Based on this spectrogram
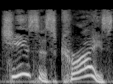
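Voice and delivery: high, drawn-out Jesus Christ; fed up beyond words; slow, high exasperation; exasperated groan. Retold or imitated. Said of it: "I'm like".

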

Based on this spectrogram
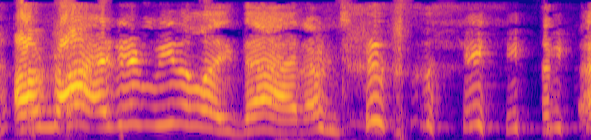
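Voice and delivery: laughing through a flustered apology, pitch up. Real, not acted. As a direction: blurt it out between laughs.

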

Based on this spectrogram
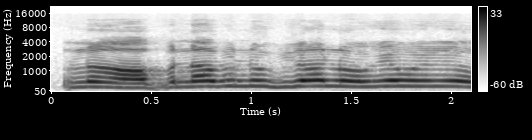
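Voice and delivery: high, loud, drawn-out mock crying; mock wailing. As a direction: wail in exaggerated misery, mocking the losers. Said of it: "अब रोते रहो". (रोने का नाटक, ऊँचे सुर में खींचकर)

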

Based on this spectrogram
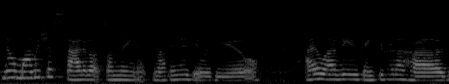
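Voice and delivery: put-on soft, tender reassurance to a child; quiet loving mom voice; reassuring. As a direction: gently tell your kid it's not their fault. Mother reassuring her kids.

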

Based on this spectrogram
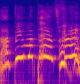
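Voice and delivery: high laughing shout; mock yell. Running inside to tell Jacob, laughing shout. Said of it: "I said".

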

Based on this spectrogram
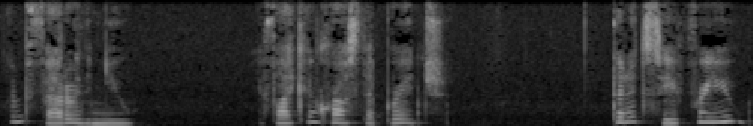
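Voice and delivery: high-pitched goat character; middle goat. A narrator's reading. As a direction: make a case in a high little goat voice. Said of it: "said the middle goat".

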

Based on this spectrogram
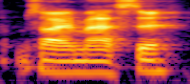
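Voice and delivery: a meek apprentice voice, low and quiet; sorry-master whine. Retold or imitated. Imitating Anakin apologizing to his master, low and soft. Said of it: "he has a very, like".

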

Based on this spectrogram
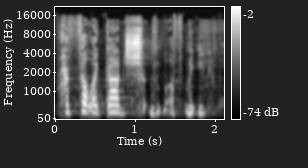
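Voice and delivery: choked, whispered confession; emotional. Real, not acted. Pastor confessing his own doubts, emotional whisper. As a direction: let it break into a whisper. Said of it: "sorry, I'm getting really emotional".

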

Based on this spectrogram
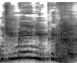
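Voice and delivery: high, loud incredulous question through a laugh; can't believe he said that, laughing; laughing disbelief. Real, not acted. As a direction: laugh at the idea as you ask. Mocking friend's claim, laughing.

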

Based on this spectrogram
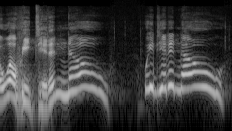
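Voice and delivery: high, slow, whiny protest; mock helpless excuse. Ancestors excusing themselves to great-great-grandkids, whiny and helpless. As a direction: draw out a feeble plea of innocence.

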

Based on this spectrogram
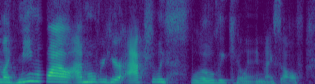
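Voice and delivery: usual speaking voice

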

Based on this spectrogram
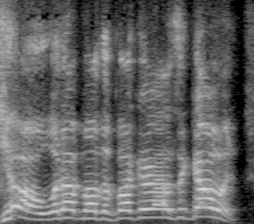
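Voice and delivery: hype, high, bro greeting; friendly greeting. Retold or imitated. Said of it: "Or you could be like".

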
